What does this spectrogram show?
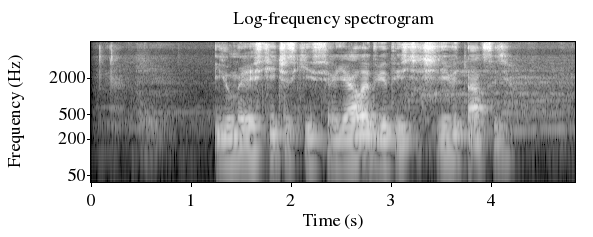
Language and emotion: Russian, neutral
